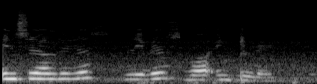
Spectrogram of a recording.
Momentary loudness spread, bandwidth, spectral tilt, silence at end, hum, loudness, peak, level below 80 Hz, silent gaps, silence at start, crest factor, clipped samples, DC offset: 15 LU; 7.6 kHz; -9 dB/octave; 0.05 s; none; -19 LUFS; -2 dBFS; -52 dBFS; none; 0 s; 16 dB; under 0.1%; under 0.1%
